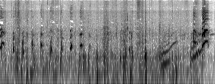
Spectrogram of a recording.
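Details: Several white puppies, among seven white dogs up for adoption in Cheongdo, Korea, give high squeaky whimpers, short rising and falling squeals repeated in quick bursts, ending with a louder upward-sweeping yelp.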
